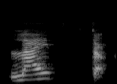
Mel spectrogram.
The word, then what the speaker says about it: livestock: En este caso, sí, la I se pronuncia I. Repeat, livestock, livestock.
